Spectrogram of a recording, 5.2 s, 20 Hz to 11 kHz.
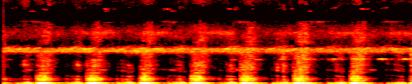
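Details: Wild leopard passing at night in front of a room at Talek Bush camp, giving its rasping sawing call: deep hoarse grunts repeated steadily about every 0.6 seconds, with a steady insect-like hum in the background.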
